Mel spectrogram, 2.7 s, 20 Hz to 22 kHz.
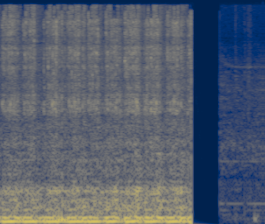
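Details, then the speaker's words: V8 with Ghost Cam tune after dyno work, idle reading 418 rpm: low heavy rumble with rhythmic lumpy chop; lopey idle from ghost cam tune. "I got another I'm gonna go with 420 and it is now 418 so but yeah it's definitely a little choppy chop"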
